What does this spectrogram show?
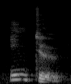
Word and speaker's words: into: 書きます 219 番 into into アクセントに注意しましょう最小強く読みますほにゃららの中へ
